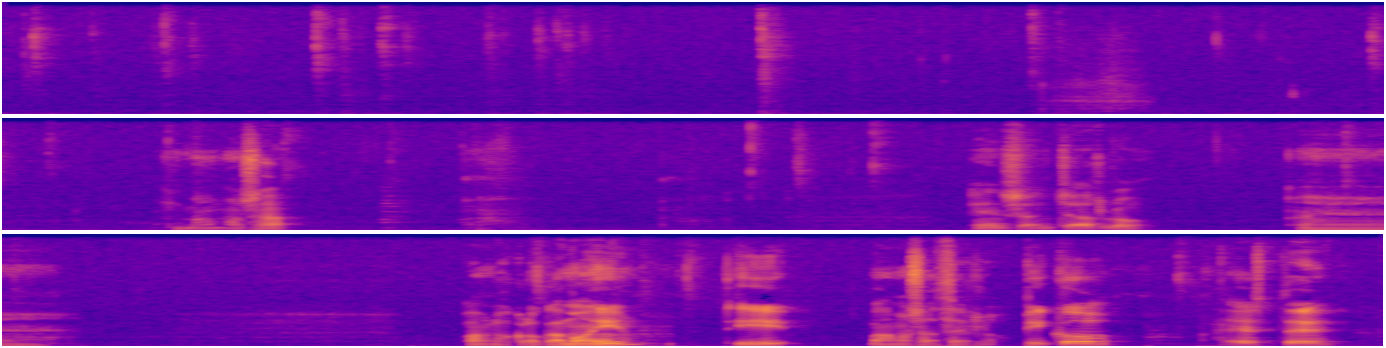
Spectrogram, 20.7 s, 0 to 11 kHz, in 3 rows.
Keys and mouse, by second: 5.2 Tab, 5.6 middle click, 7.7 Tab, 9.2 s, 16.9 Tab, 20.3 ctrl+p.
